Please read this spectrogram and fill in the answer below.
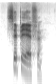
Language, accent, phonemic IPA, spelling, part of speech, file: French, France, /se.pe.ɛf/, CPF, noun, LL-Q150 (fra)-CPF.wav
- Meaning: initialism of compte personnel de formation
